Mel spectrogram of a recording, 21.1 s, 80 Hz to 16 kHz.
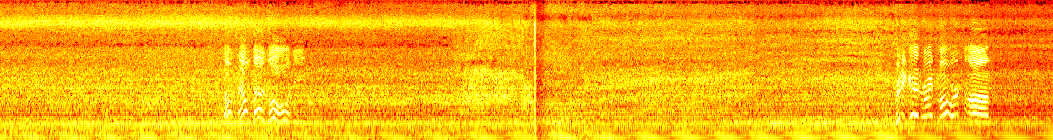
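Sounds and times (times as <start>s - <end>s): riding lawnmower engine running: 0.0s - 21.0s.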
